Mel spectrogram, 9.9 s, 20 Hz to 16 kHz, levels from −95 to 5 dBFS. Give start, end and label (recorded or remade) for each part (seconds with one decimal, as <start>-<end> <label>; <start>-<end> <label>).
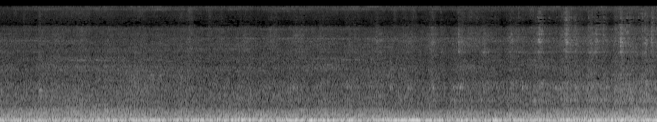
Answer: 0.0-3.1 recorded; 3.1-3.8 remade; 3.8-5.7 recorded; 5.7-8.0 remade; 8.0-9.9 recorded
